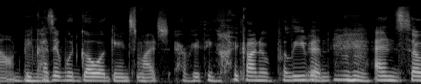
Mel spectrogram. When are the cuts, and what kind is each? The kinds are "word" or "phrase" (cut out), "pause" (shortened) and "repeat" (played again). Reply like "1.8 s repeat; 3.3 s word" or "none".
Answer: 1.4 s word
